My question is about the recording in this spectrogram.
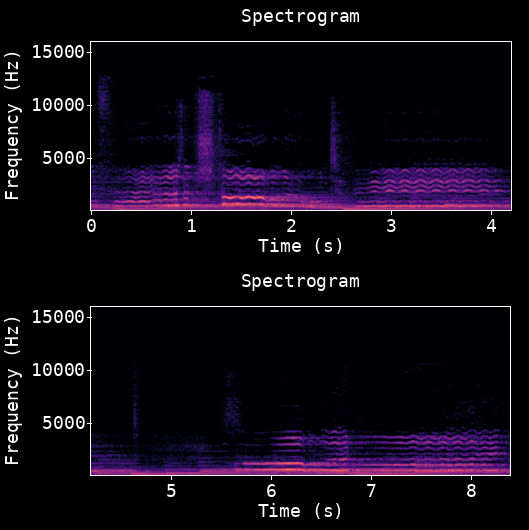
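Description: Background music: an operatic voice singing long notes with wide vibrato over sustained low accompaniment.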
